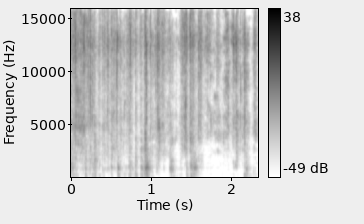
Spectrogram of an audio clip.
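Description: Old screen-printing mesh, caked with drawing fluid and screen filler, being peeled off a wooden frame and bunched up by hand: quiet, irregular rustling and crackling of the fabric.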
